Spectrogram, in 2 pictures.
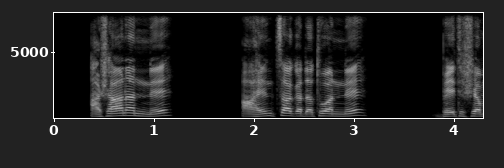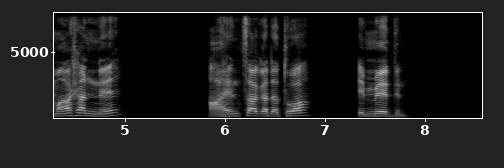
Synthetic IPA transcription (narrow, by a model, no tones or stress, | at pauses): ʔɐʃaːnɐnːɛ | ʔaːhɛnt͡sːaːɡɐd̪ɐt̪ʊwaːnːɛ | be̞ːt̪ɪʃɛmaːʃ̬ɐnːɛ | aːhɛnt͡sːaːɡɐd̪ɐt̪ʊwaː | ɪmːe̞ːd̪ːɪnɔ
